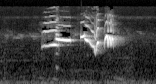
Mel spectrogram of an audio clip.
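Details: Short ngeplong phrase from an Oriental magpie-robin, a song said to get others of its kind singing: one long steady whistle followed by buzzy, tumbling descending notes, with faint low background rumble.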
